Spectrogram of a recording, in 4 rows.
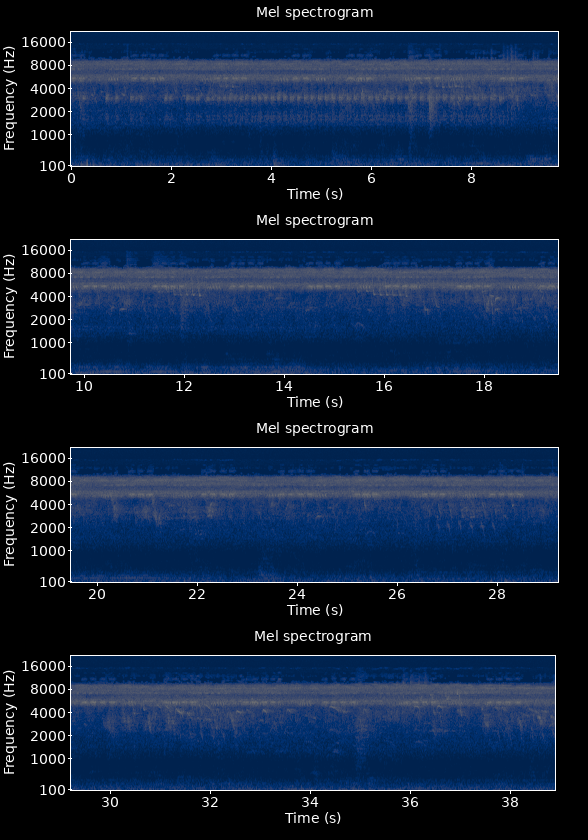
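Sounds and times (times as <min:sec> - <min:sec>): insects chirping and trilling: 0:00.0 - 0:38.9
low uneven rumble: 0:16.2 - 0:38.9.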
